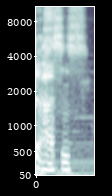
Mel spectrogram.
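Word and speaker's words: Ossus: you say that one I say ois okay I've always said osis in my head and I had never heard anybody else say it out loud so uh we'll get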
